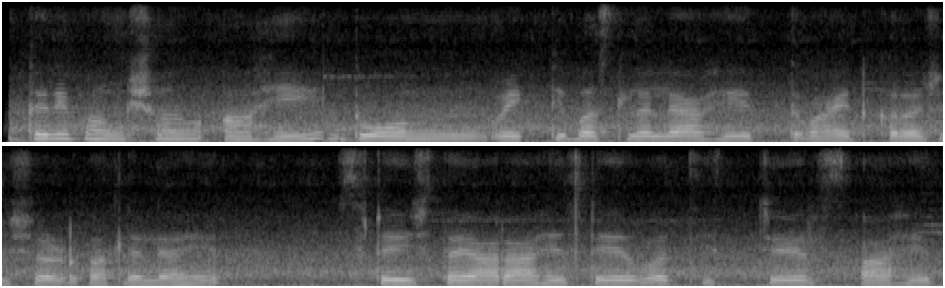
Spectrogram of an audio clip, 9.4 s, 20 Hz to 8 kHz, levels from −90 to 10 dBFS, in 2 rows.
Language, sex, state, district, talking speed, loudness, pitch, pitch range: Marathi, female, Maharashtra, Sindhudurg, 115 wpm, -28 LUFS, 210 Hz, 200-220 Hz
